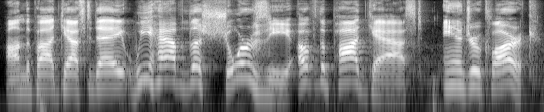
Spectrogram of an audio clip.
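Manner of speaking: upbeat announcer read, bright and lifted; hammed-up radio host opening; podcast host intro. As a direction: welcome the listeners like a show host. Host opens the episode.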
